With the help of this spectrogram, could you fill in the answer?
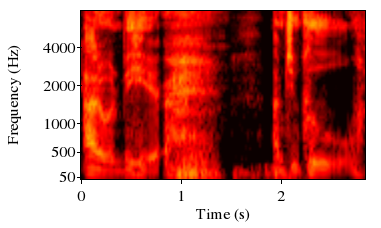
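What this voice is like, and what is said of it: Imitates another person's voice. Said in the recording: “That's my impression of Jorge.”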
